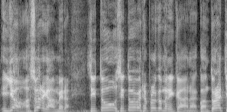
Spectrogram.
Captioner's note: speaking In Foreign Language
